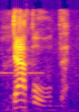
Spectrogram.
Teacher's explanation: we wouldn't pronounce that ID sound we'd go from that L to the D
